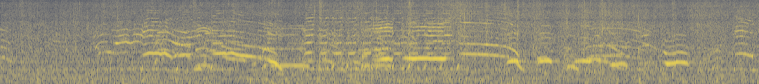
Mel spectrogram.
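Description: Swimmers splash steadily through the water.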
